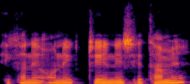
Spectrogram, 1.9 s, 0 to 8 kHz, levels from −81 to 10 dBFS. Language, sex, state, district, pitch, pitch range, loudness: Bengali, male, West Bengal, North 24 Parganas, 160 Hz, 155-160 Hz, -17 LUFS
